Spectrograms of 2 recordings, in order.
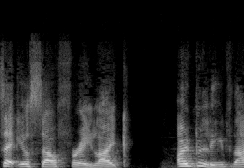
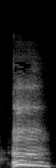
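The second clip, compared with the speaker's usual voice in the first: a quick shocked intake of breath, pitched up; sharp gasp; 7 semitones higher than usual. Retold or imitated. Hearing what she told her mum, a sharp gasp. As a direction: gasp as if hearing something outrageous. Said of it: "I was like".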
